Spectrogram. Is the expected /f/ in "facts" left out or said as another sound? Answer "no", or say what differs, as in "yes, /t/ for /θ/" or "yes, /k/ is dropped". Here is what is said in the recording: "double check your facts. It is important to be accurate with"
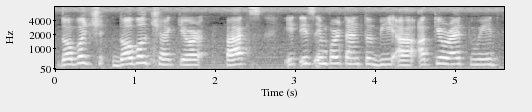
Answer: yes, /p/ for /f/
